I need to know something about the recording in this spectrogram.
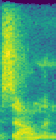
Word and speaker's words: Salman: tal and Muhammad bin Salon which I also got to say that's the only time it's okay to pronounce the L in Salmon um yeah they don't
